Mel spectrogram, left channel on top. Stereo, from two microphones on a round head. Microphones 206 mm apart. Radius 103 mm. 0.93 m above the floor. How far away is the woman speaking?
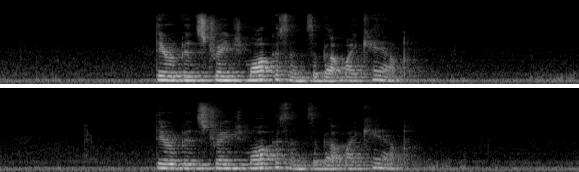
About 1.2 m.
